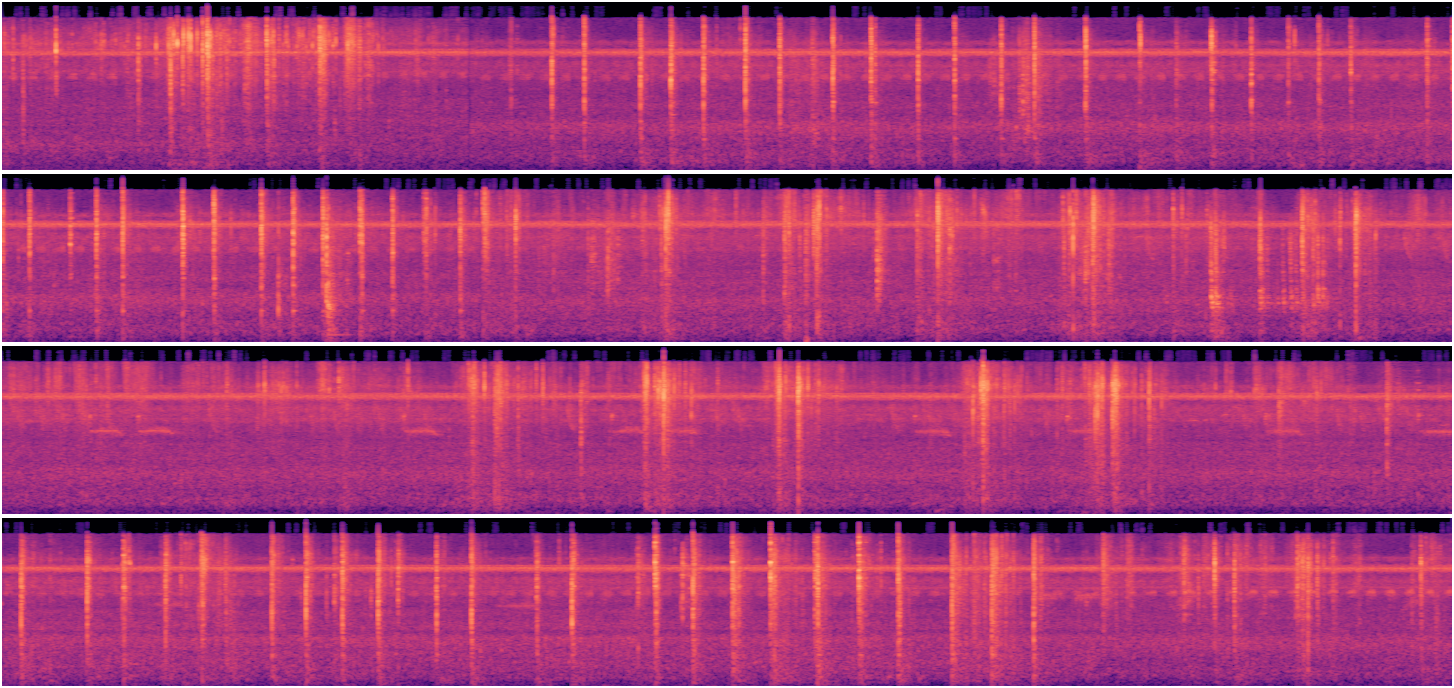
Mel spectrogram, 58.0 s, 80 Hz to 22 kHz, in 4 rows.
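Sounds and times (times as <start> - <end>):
high-pitched insect drone: 0.0 - 58.0
sharp knocks: 14.2 - 19.4, 43.6 - 54.0.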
